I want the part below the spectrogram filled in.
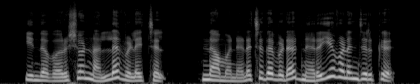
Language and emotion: Tamil, happy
